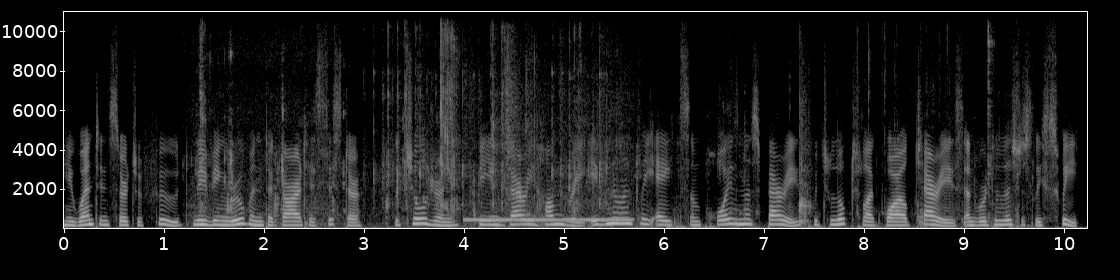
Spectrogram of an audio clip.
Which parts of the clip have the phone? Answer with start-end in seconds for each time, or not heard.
4.0-5.8.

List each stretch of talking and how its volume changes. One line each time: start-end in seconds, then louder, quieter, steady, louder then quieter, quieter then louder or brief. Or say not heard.
0.0-10.1 steady.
